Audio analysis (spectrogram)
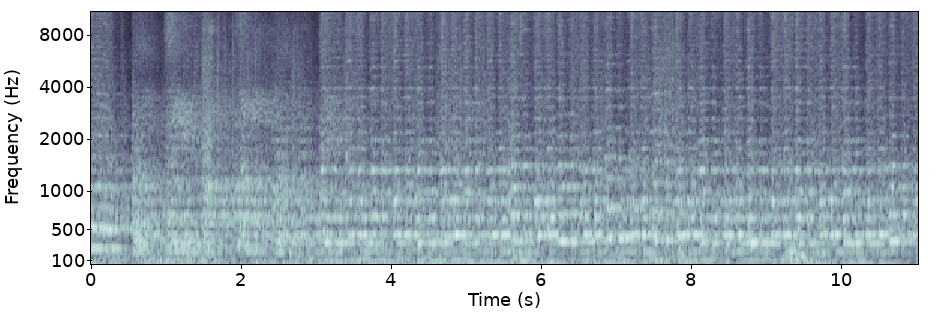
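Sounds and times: choir-like voices: 0.0s - 11.0s
orchestral chords: 0.0s - 11.0s.

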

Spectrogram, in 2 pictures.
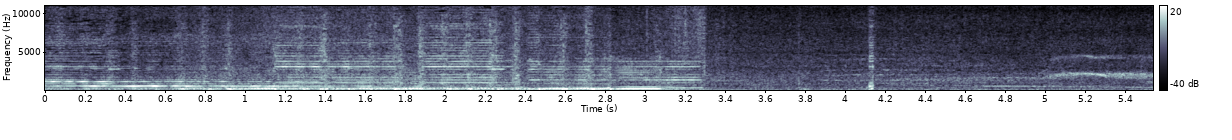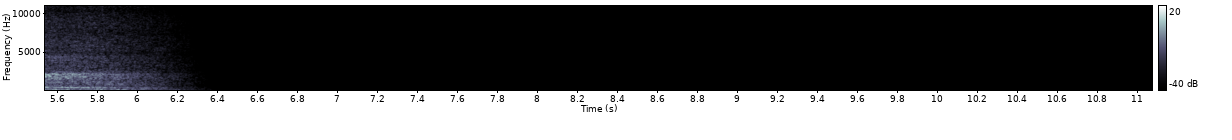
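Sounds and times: song: 0.1s - 3.5s
splashing water: 0.5s - 5.9s.

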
